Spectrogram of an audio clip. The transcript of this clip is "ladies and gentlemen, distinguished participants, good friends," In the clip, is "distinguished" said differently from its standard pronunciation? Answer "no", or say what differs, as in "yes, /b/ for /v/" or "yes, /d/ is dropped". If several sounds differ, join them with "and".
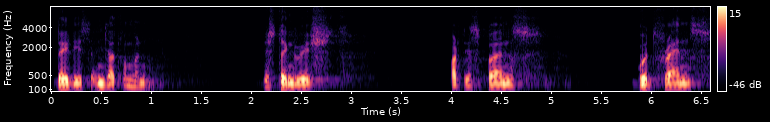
no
